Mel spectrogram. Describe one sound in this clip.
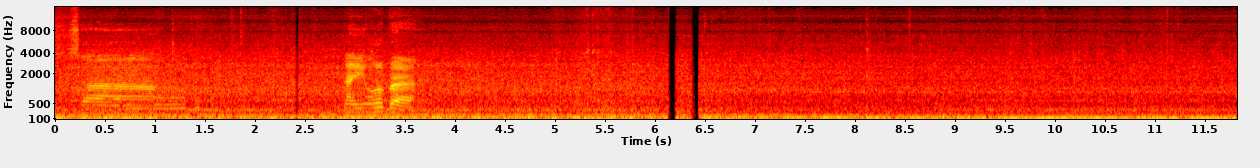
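Tyres rumble on a highway.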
